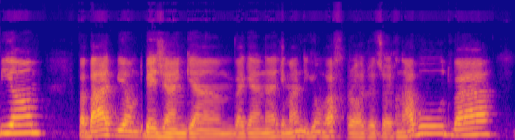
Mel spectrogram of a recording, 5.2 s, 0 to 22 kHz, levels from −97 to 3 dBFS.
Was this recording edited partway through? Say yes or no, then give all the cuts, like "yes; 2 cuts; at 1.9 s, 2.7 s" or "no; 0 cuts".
yes; 4 cuts; at 1.4 s, 2.8 s, 3.5 s, 4.0 s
